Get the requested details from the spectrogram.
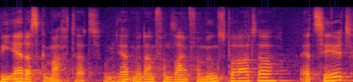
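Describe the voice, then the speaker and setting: A man speaks at a medium pitch and a moderate pace. Noticeable background noise runs underneath. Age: 50s. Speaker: financial adviser. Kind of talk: interview.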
